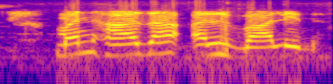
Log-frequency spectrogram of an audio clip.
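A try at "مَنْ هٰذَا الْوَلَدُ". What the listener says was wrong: वालिद नहीं है, प्रोनाउंसिएशन की भी गलती है, मतलब की भी गलती है। मन हाजल वलद,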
